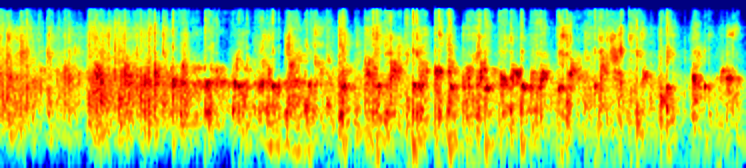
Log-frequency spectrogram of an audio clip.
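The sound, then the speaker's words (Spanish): A festival round-table audience breaks into sustained applause for the speakers, the shop and the Siete Héroes initiative, a dense steady wash of many hands clapping at a fairly loud, even level for several seconds without dying away. “O sea que simplemente, aparte de pediros un aplauso para los aquí presentes, los ponentes, eh, para la tienda y la iniciativa por parte de Siete Héroes, por favor.”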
